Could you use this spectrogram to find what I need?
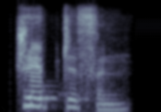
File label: "Tryptophan", Indian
